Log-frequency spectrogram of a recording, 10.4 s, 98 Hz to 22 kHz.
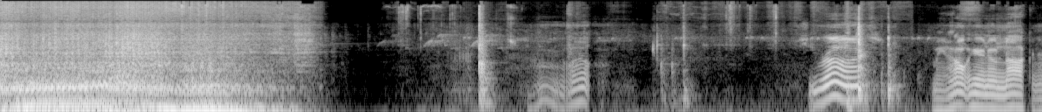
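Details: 1986 Chevrolet Silverado C10 with a carbureted Vortec 350 swap and TH350 transmission, first fire-up on a worn temporary carburetor with timing advanced nearly all the way: a deep, even V8 rumble for a few seconds before it cuts out, no knocking; normal running.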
